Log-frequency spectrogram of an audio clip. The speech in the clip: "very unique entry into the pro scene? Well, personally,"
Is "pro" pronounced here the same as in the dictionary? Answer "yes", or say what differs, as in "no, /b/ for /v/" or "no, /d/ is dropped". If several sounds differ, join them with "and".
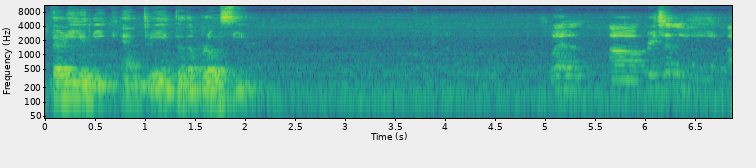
no, /b/ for /p/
